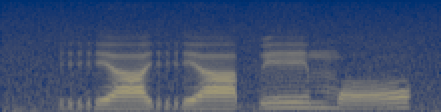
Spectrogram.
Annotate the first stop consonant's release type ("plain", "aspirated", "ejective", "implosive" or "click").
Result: implosive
